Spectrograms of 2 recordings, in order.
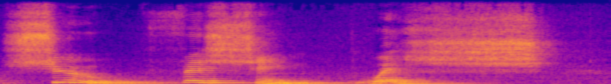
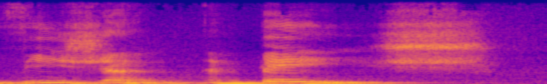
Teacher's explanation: Sh and j are the same sound except for the vocal folds.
